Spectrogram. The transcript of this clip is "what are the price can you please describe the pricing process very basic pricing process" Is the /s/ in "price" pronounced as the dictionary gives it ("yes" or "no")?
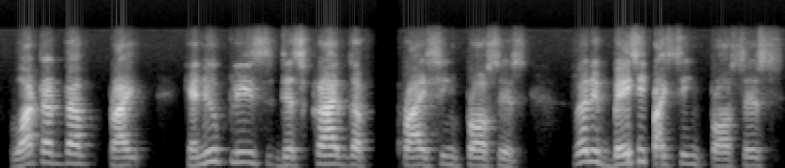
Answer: no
